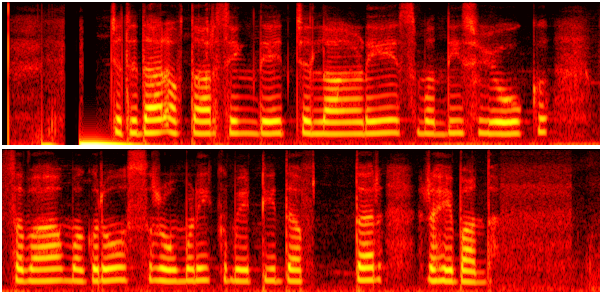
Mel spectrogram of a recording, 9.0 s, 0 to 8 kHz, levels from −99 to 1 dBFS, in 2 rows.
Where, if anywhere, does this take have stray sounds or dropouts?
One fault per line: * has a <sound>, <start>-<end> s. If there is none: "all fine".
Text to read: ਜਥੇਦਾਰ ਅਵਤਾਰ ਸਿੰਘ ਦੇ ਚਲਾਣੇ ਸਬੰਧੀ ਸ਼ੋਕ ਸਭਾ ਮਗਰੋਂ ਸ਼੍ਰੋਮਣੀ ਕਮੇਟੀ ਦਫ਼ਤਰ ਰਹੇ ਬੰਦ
all fine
